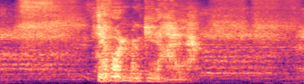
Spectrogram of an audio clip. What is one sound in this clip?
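A man lets out a loud, strained yell.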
